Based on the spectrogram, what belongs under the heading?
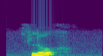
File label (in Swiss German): "loch", alsace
